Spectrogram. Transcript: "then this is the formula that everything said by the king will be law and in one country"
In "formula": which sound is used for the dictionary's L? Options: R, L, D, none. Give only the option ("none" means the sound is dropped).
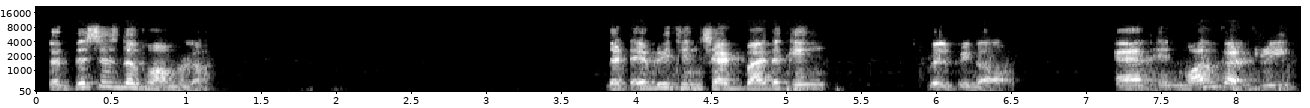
L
